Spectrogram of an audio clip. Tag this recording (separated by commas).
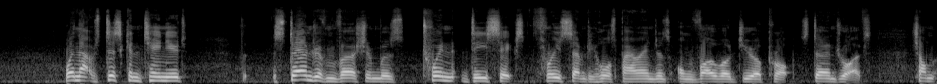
Speech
